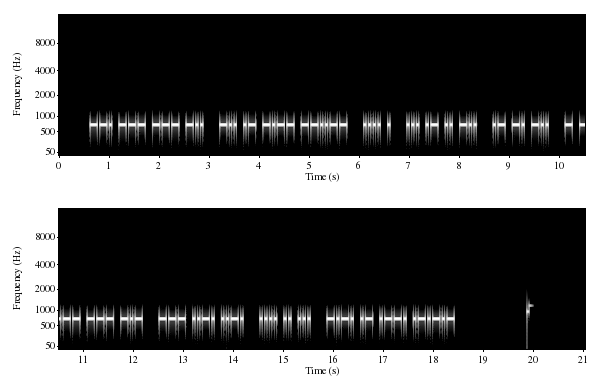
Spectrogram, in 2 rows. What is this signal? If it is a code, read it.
Morse code, heard as a keyed tone, about 25 wpm, 700 Hz. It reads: GOOD DAY, HE SAID AND TOOK OFF HIS CAP.
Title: Sentences from Top 1600 Words 25wpm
